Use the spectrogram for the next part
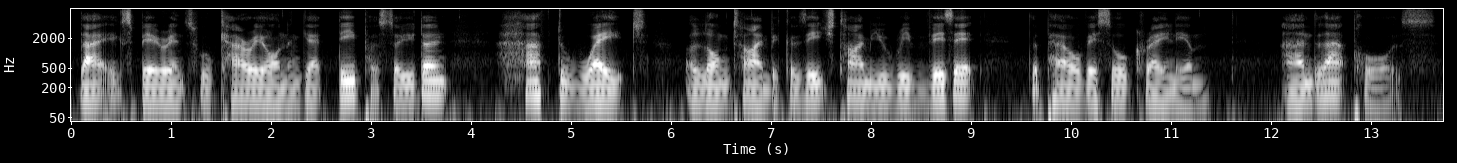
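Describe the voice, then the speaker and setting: A man guiding a breathing meditation, giving calm, gentle instructions with long pauses. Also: medium pitch, smooth. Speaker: meditation guide.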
